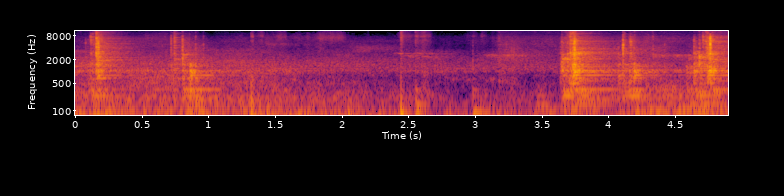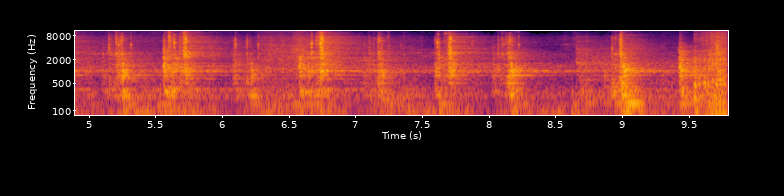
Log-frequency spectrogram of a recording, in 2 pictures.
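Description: Jack on a shop press being pumped as it presses a new tapered roller bearing onto a differential pinion gear shaft. It gives regular sharp clicks, about two to three a second, starting a few seconds in.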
